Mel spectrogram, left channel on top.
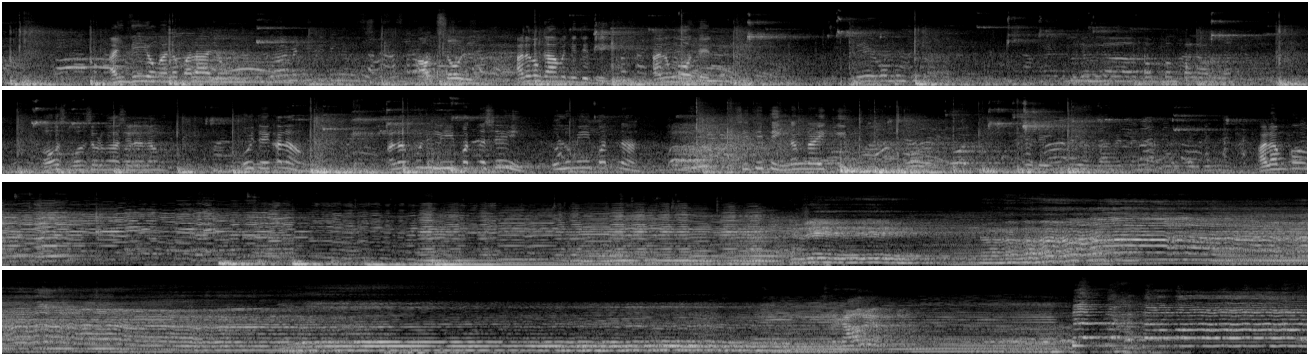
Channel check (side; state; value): both; different; correlation 0.00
